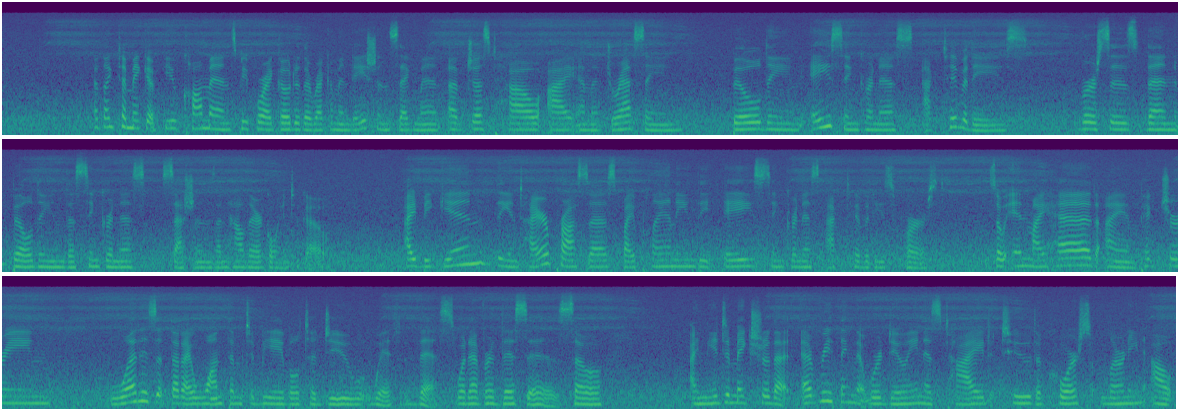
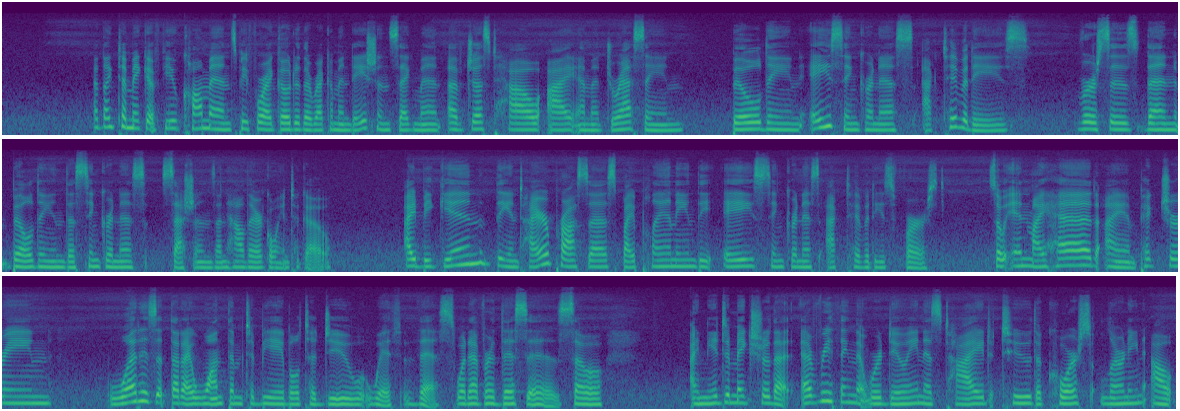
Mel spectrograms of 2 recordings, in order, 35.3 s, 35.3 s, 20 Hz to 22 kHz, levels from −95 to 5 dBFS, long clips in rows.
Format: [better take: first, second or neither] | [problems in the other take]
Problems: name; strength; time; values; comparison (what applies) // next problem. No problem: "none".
second | hiss; loud; throughout; 8 dB below the speech; faint in the second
